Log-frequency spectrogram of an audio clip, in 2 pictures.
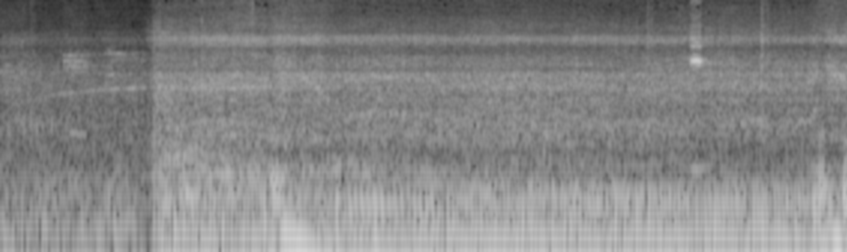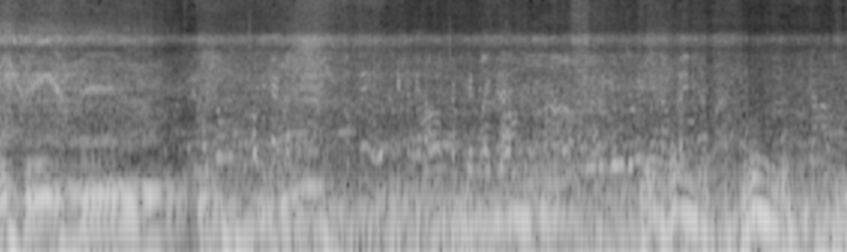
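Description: Motorcycle engine running close by, starting about two seconds in, revved a few times so its pitch rises and falls as the bike moves off, with voices around it.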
